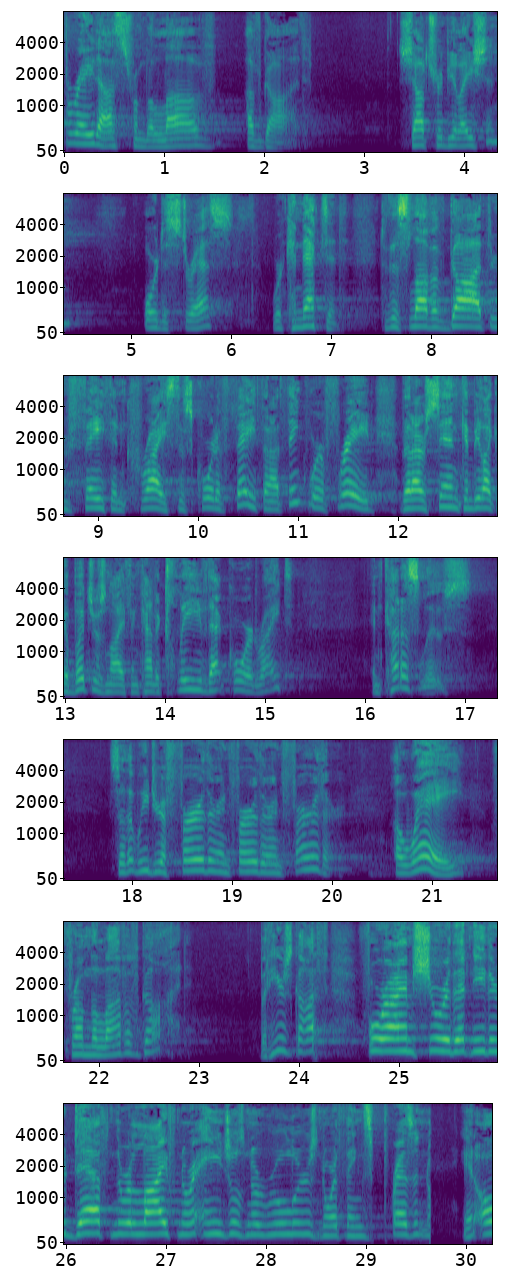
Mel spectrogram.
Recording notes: At Redeemer Presbyterian Church in Charleston, SC, our senior pastor preached from Deuteronomy 34 in his penultimate sermon.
